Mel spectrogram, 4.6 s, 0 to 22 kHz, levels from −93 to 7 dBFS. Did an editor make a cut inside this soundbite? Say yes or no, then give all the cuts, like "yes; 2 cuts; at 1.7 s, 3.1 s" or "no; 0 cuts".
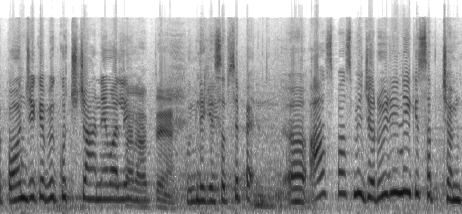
yes; 1 cut; at 1.5 s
